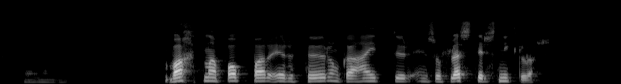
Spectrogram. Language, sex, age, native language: Icelandic, male, 20-29, Icelandic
